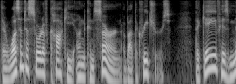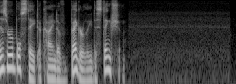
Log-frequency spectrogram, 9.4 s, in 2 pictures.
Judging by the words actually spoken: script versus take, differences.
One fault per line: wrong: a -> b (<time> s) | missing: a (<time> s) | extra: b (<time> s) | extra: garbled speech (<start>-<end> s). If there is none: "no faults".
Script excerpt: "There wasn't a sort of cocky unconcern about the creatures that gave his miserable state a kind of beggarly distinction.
no faults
